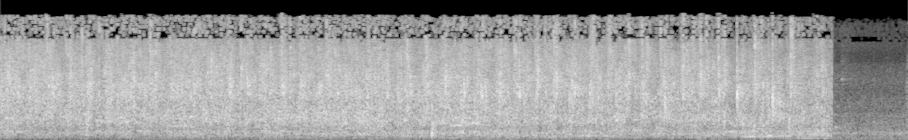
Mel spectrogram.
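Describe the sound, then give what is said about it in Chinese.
A large crowd claps warmly and steadily for about twelve seconds, a dense, even wash of many hands, as Lu Junhong is invited to give a Buddhist Dharma talk, then the applause cuts off abruptly into near silence. “让我们用最热烈的掌声恭请尊敬的卢军宏台长为我们慈悲开示。”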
